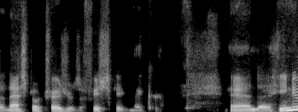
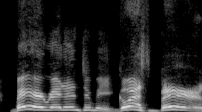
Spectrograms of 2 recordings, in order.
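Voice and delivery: high-pitched storybook wolf; pitched-up, hurried answer; excited animal character; 10 semitones higher than usual. Acted. Wolf passes the blame to Bear, excited.

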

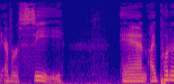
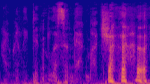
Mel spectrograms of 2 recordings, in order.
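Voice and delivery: whispered aside with a wink; conspiratorial whisper. Retold or imitated. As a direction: let it out under your breath, slyly. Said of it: "he kind of looked at me and winked like".

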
